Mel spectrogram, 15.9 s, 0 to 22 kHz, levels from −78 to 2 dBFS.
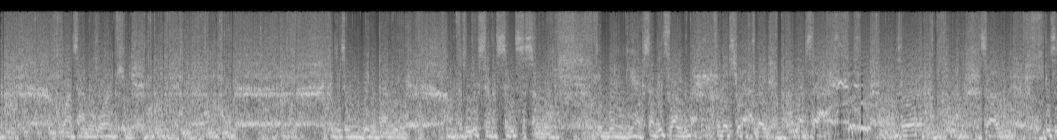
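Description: From the very start and right through to the end, the whole thing is a wall of harsh, clipped noise: a float read as integer problem. The waveform sits as a near-square block at an almost fixed, high level, so quiet passages and background noise blast out as loud as everything else. The likely cause is 32-bit float samples being read as 32-bit integers, letting the sign and exponent bits dictate each sample's level.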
